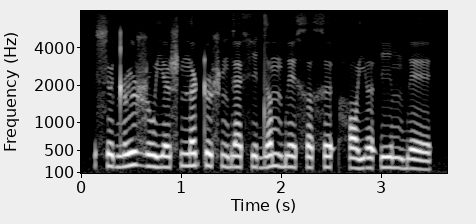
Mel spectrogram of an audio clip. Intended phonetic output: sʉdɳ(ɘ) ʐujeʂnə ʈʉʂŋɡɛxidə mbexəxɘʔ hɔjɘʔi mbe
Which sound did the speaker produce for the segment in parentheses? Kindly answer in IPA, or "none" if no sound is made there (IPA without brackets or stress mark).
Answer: ʉ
